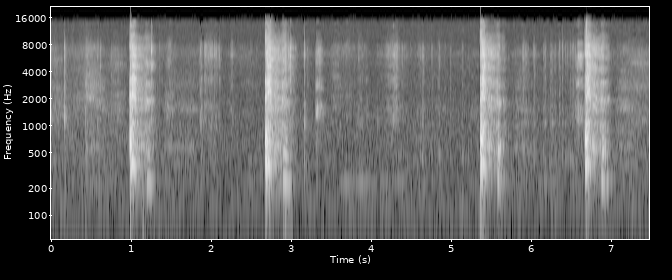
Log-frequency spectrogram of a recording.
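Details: An 8-month-old infant gives four short, sharp cough-like bursts, playfully imitating his mother's cough rather than coughing from illness: imitated cough.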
